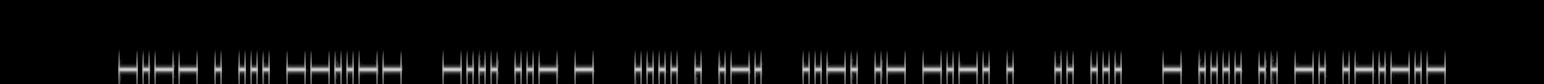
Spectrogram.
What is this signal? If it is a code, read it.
Morse code, heard as a keyed tone, about 20 wpm, 700 Hz. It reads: YES, BUT HER FACE IS THIN.
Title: Sentences from Top 1200 Words 20wpm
